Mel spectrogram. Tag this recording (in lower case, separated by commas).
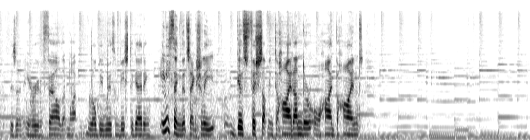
music, speech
